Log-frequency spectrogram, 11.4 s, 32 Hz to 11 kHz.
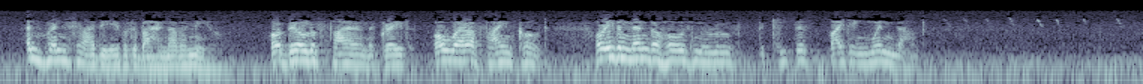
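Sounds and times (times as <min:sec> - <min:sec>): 
speech: 0:00.2 - 0:09.3
bird calling: 0:02.7 - 0:11.4.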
